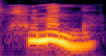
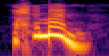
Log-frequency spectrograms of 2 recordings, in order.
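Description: First: Said in the usual way. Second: مالنا said higher, a pointed question; emphatic repeat. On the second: Shown as a demonstration. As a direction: throw إحنا مالنا back high and dismissive. (بتأكيد ونبرة أعلى على مالنا) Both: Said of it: "repeated with contrast".

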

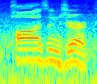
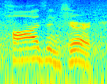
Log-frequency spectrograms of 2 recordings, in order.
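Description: No difference in how they are said.

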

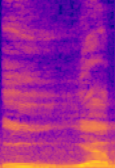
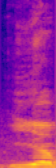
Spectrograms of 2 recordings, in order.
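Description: First: ইয়া lingering on a doubled y; correct doubled ইয়া. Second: ইয়া quick with one light y; wrong undoubled ইয়া. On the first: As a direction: lean into the y of ইয়া before aa. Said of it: "এখানে ইয়া বলতে হবে". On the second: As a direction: say ইয়া short, skipping the doubling. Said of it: "ইয়া বলা যাবে না". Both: Shown as a demonstration.

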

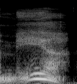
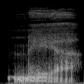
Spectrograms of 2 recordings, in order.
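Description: First: Higher, drawn plaintive wail; whining. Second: Soft, indistinct murmur. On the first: Smoker begs the girl for more, whining. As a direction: whine for it, pitch lifted. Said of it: "jammerte er". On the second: Opium smoker asks the girl for more, murmuring. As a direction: murmur it weakly, barely voiced. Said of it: "murmelte er". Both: A narrator's reading.

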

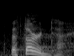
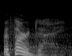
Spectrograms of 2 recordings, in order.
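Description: Both takes have the same delivery.

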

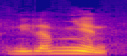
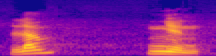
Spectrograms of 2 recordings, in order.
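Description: First: Lamñen with palatal ñ, the mistake; wrong ñ sound. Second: Lamñen with one back nasal ng, louder; correct ng. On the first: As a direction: show lamñen said with Spanish ñ. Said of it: "Hay personas que lo pronuncian como ñ". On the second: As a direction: say lamñen with ng as a single sound. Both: Shown as a demonstration.

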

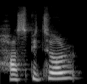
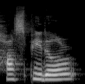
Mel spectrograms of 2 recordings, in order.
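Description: First: HOSPITAL with a crisp t, "HOS-pi-tal"; higher British "hospital", t clearly sounded; British pronunciation. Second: Louder, higher American "hospital", d for t; American pronunciation. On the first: Teacher modelling for learners, British hospital with true t. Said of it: "prononciation britannique". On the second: Teacher contrasting for learners, American hospital with tapped t. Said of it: "prononciation américaine". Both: Shown as a demonstration.

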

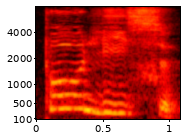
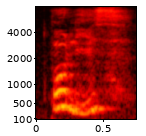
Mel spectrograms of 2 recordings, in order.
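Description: First: "Police" high and stretched, Po-li-ce; split into syllables. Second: Said in the usual way. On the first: Shown as a demonstration. Teacher counting three syllables, "Police" drawn out. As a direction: sound the final e of "Police" as a third beat. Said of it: "Trois syllabes". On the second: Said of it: "je vous répète le vocabulaire de chaque mot".

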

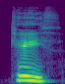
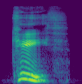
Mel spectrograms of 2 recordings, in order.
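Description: First: Loud call from across the house; booming call. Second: Sharp, loud angry bark of a name; harsh and sharp. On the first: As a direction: summon him from afar, loudly. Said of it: "His father's voice rumbled through the entire mansion". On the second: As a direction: snap the name like a command. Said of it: "The name was harsh and sharp". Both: A narrator's reading.

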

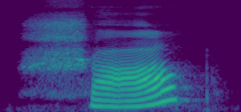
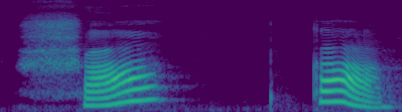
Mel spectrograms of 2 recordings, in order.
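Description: First: "Шапка" split in two, first syllable rising. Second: "Шапка" with a long, rising first syllable and falling second; stress on first syllable. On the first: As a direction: say "Шапка" as shap... ka with a long pause. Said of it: "Поділимо кожне слово". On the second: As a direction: say "Шапка" as SHA... ka, stretching SHA high. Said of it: "Перший склад вимовлявся голосніше". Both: Shown as a demonstration.

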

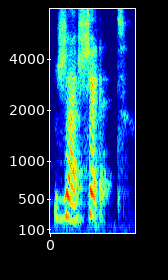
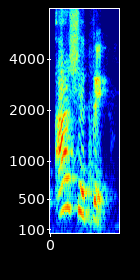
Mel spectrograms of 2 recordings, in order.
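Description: First: "j'achète" ending on the t, last e silent; present-tense pronunciation. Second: "acheter" ending in a clearly sounded final é; infinitive pronunciation. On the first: Teacher models the present for a student, final E silent. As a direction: stop "j'achète" at a crisp final t. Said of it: "Cuando conjugo al presente digo". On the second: Teacher models the infinitive for a student, final E sounded. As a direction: say "acheter" with the last E voiced. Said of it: "El infinitivo es acheter". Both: Shown as a demonstration.

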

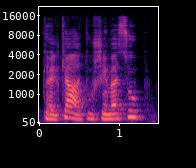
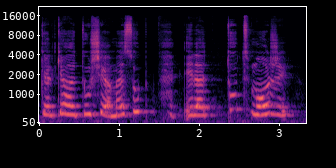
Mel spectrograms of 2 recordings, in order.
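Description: First: Loud big papa bear voice; papa ours, grosse voix. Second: High, whimpering little bear; petit ours qui pleure. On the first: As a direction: boom it out like an angry father bear. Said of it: "de sa grosse voix". (grosse voix forte de papa ours) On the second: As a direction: wail it in a tiny high-pitched bear voice. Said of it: "se mit à pleurer tout bas". (petite voix aiguë d'ourson en pleurs) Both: A narrator's reading.

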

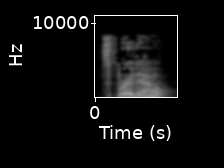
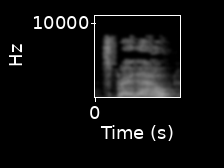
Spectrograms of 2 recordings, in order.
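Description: First: High urgent call; crying out. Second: Even higher repeated call; crying out. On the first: Someone in the crowd calls to the chasers, high. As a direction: shout orders to the chasing crowd. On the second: Someone in the crowd repeats the order, pitched even higher. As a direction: push the order up higher a second time. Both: Acted. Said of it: "cried someone".

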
